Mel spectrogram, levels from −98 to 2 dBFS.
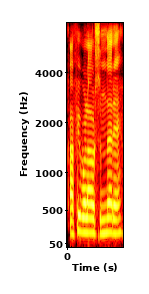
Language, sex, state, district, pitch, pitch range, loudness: Hindi, male, Bihar, Jahanabad, 195 Hz, 185-195 Hz, -14 LUFS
